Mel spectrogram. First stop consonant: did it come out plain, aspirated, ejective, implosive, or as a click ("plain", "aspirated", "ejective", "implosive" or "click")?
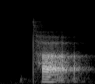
aspirated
